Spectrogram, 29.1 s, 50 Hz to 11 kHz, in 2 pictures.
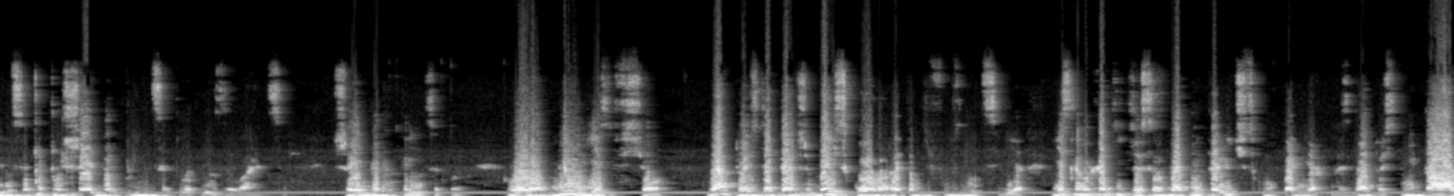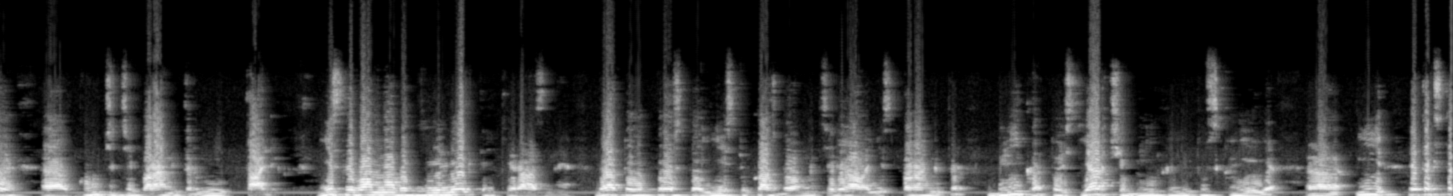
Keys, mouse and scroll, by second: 0.6 shift+a, 6.1 click, 6.4-11.9 drag, 22.8 click.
